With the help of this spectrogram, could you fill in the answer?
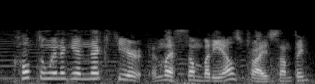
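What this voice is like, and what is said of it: Kermit the Frog puppet voice. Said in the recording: “This is Kermit the Frog, best impression of 2010.”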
